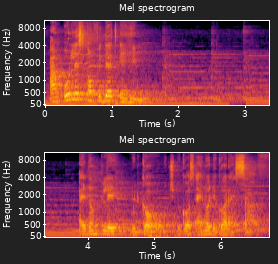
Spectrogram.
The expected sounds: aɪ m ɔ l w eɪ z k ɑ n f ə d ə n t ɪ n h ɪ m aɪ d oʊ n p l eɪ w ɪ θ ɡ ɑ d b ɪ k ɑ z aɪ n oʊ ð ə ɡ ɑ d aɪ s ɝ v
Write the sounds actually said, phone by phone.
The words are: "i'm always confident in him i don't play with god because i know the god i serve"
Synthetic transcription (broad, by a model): aɪ m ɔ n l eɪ s k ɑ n f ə d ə n t ɪ n h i m aɪ d oʊ n p l eɪ w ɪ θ ɡ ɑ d b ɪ k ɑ s aɪ n oʊ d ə ɡ ɑ d aɪ s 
